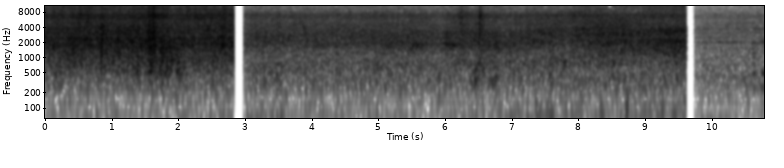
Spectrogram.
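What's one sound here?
Water splashes and sloshes in a pool.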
